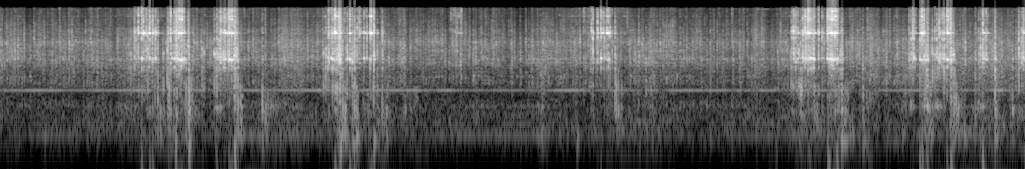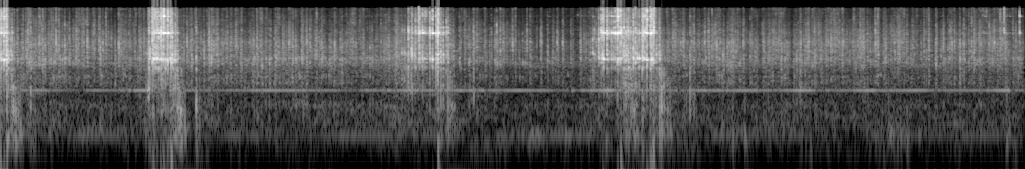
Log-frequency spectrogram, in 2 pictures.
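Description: Stick vacuum motor running steadily as it sucks up coins from a shaggy rug, with clusters of sharp metallic clinks and rattles every few seconds as coins are pulled through the floor head into the bin.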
